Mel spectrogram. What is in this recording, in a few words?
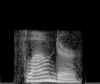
"flounder", English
